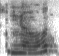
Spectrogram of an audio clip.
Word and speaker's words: know: catch a bug yeah as we know this word no start with the k but that is a silent letter no i know how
